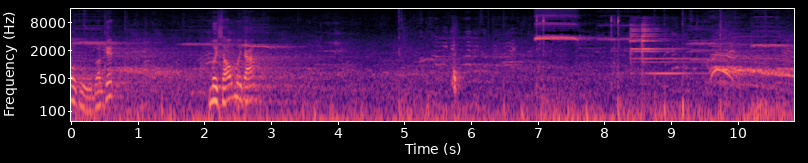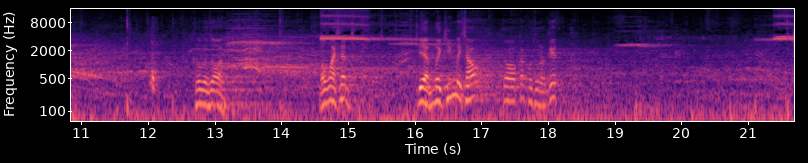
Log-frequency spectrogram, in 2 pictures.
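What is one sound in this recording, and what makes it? Young women shout and call out to each other in a large echoing hall.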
